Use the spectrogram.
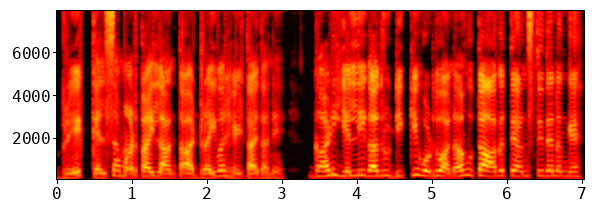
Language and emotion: Kannada, fearful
